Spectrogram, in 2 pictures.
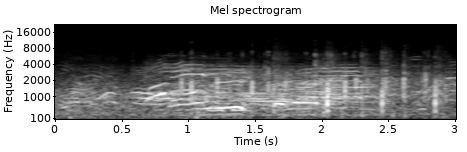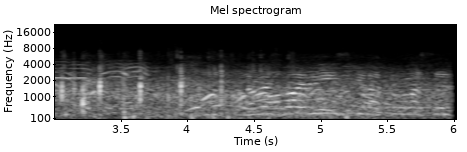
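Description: Several voices shouting and calling across a youth football pitch, with a quick run of sharp clicks about two to four seconds in.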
